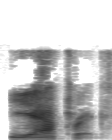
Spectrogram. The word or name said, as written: iatrics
